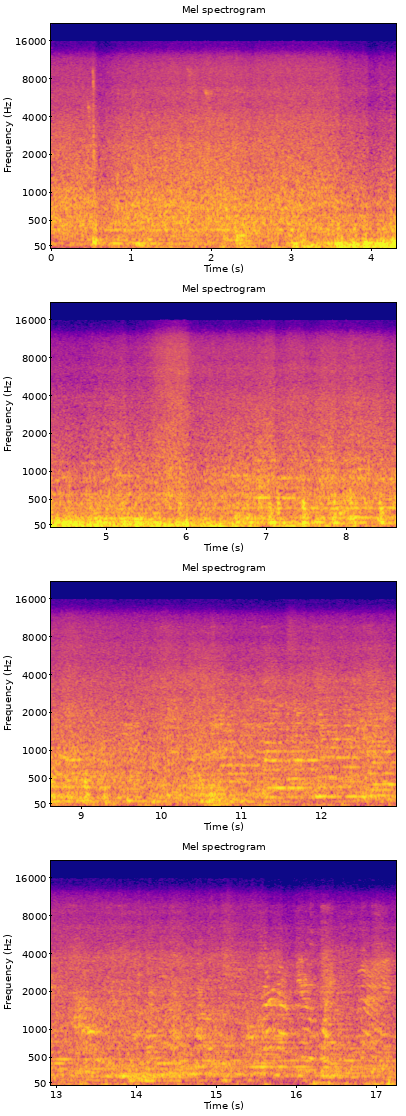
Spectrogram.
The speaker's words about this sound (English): Ooh, here comes the waterfall.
